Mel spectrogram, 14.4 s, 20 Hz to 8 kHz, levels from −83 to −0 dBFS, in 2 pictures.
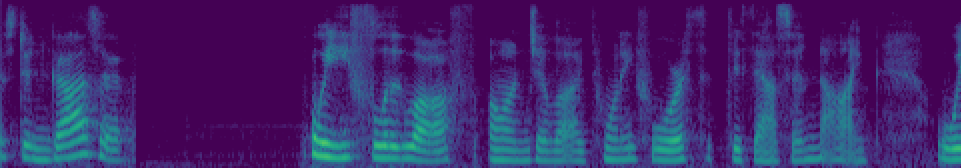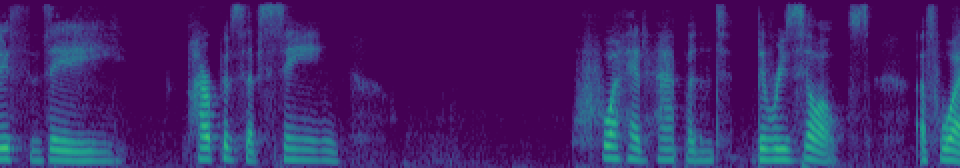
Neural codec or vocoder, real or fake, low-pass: codec, 16 kHz in and 24 kHz out, 0.8 kbps, FocalCodec, streaming, 65536 codes; fake; 7.2 kHz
